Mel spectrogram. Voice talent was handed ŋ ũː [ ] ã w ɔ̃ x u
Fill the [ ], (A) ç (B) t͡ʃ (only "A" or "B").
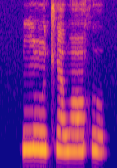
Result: B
